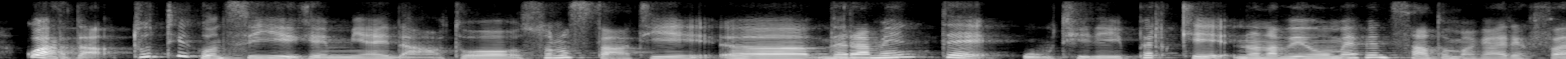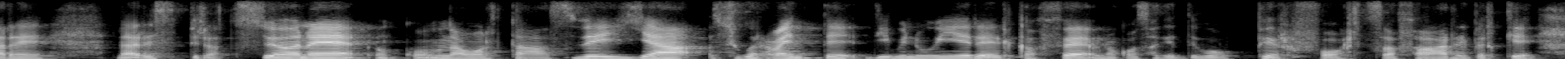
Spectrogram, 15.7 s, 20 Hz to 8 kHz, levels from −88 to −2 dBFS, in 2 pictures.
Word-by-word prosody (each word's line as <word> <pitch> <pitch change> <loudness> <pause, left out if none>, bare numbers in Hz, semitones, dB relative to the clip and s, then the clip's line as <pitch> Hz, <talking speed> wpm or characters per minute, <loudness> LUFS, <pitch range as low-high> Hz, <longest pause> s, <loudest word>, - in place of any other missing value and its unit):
Guarda, - - +5
tutti 400 +5 0
i - - -3
consigli 195 +1 +1
che 170 -3 -1
mi 165 +1 -2
hai 170 -1 0
dato 180 +5 -1
sono 270 +2 0
stati, 185 - -2
uhm, 185 -1 +4
veramente 270 - +3
utili 175 +1 -4
perché 245 -7 0
non 205 -1 +1
avevo 210 +1 +2
mai 225 +3 +1
pensato, 250 -9 -1
magari, 175 0 -3
a 185 - -9
fare 170 -1 -2 0.3
la - - 0
respirazione 215 -3 +3
o - - -9
co - - -11
una 170 -2 -3
volta 170 -2 -5
sveglia, 195 +2 +2
sicuramente 195 +1 -2
diminuire 180 0 -2
il 165 - -4
caffè 175 +1 0
è - - -3
una 165 -2 -8
cosa 185 - -11
che 175 -1 -10
devo 165 0 -10
per 170 -2 -5
forza - - -7
fare, - - -3
perché - - -6
190 Hz, 155 wpm, -23 LUFS, 175-215 Hz, 0.3 s, Guarda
